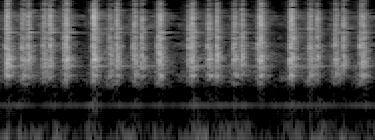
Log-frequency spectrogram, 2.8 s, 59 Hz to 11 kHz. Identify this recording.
GELIS Hugo 2013 2014 son1
PRODUCTION
Recording: a spinning turnstile
Audacity post-prod
Reduce noise, reduction 24dB, sensibility 0dB, smooth 150Hz, attack and delay duration 0.15s
Equalize, silence all 100Hz to 400Hz frequencies
TYPOLOGIE
Itération complexe
MORPHOLOGIE
Masse : Groupe nodal
Timbre harmonique : Pauvre
Grain : Rugueux
Allure : Stable
Dynamique : Attaque abrupte
Profil mélodique : Aucun
Site : Scalaire
Calibre : Filtré
click, field-recording, iteration, mechanical, mechanics, metal, metallic, rhythmic, turnstile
